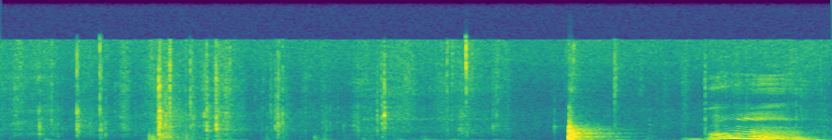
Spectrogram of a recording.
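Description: Playing cards riffle and slide as they are shuffled by hand.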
